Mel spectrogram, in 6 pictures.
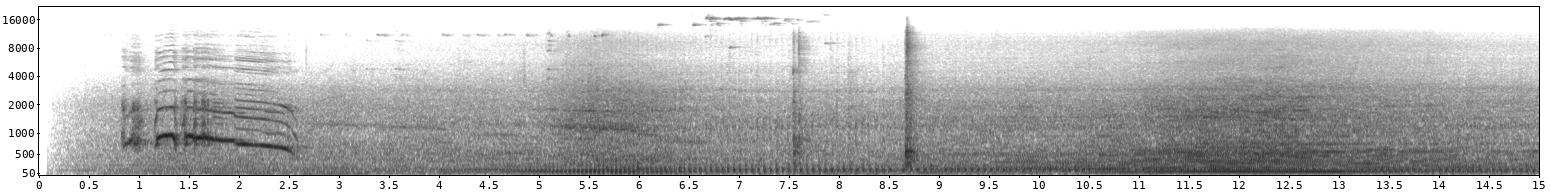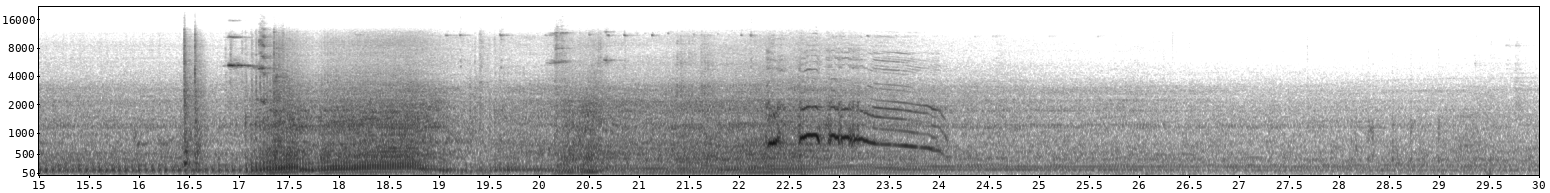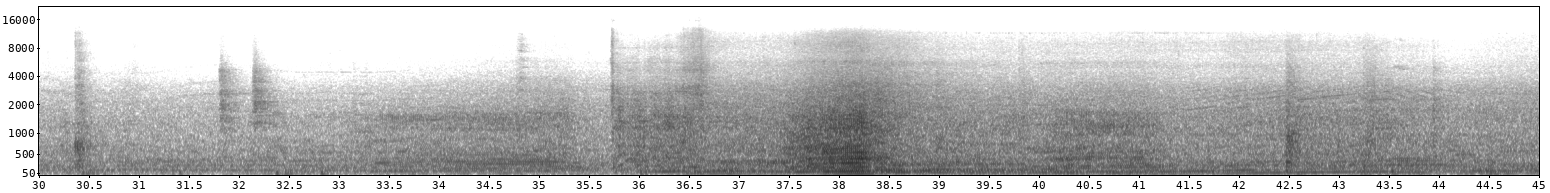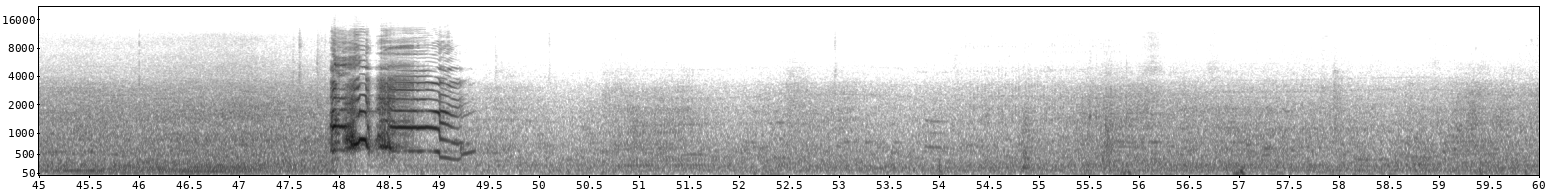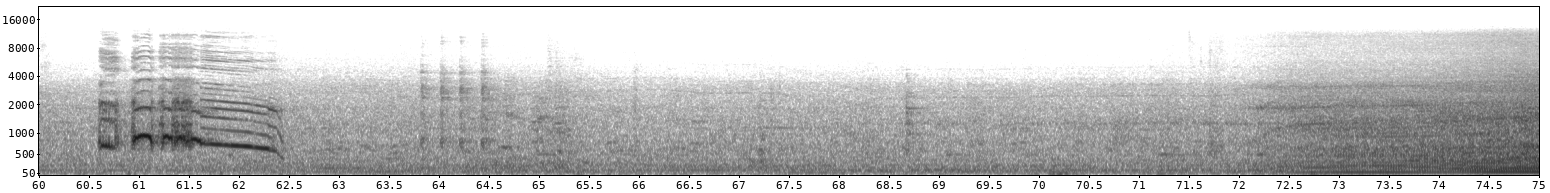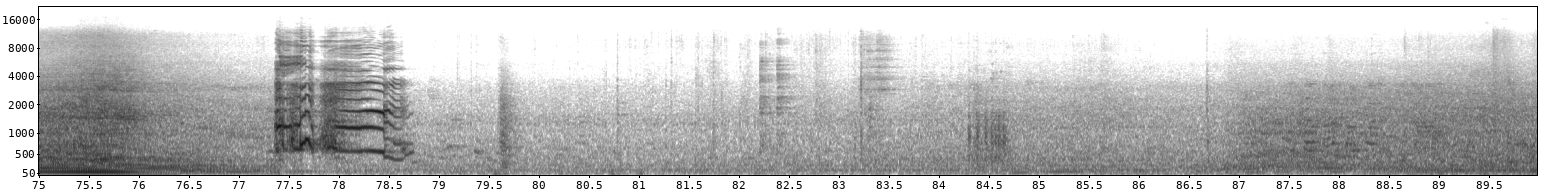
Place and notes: Ln., Sec., Lixing Rd., Sanchong Dist., New Taipei City - Morning market
In the Market, Chicken sounds
Sony Hi-MD MZ-RH1 +Sony ECM-MS907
